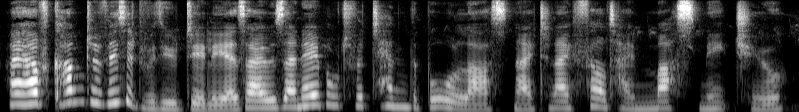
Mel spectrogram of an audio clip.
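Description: A woman voicing an eager, rich young gentleman who speaks in a hurried, pompous toff voice. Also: mid-range voice, expressive, lightly acted.

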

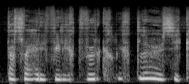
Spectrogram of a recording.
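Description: A man voicing a small, sad and hopeful ghost, speaking softly in a whispery way in a storybook reading. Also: extremely high pitch, level tone, moderate pace, slightly rough, pitched above the performer's own voice. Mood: hopeful hushed. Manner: soft and whispery.

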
